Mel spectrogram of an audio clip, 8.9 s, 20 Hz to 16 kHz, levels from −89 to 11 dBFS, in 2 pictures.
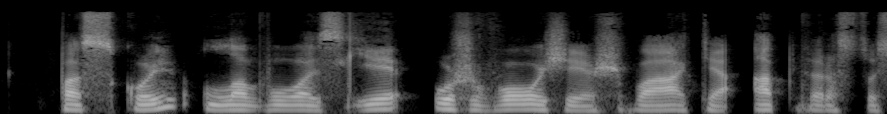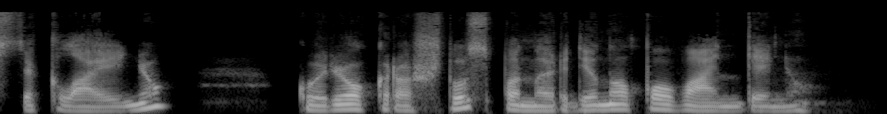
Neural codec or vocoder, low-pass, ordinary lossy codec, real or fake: autoencoder, 48 kHz, 32 numbers a frame, DAC-VAE, trained on Japanese speech; 14.4 kHz; MP3, 48 kbps; fake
